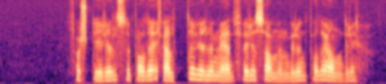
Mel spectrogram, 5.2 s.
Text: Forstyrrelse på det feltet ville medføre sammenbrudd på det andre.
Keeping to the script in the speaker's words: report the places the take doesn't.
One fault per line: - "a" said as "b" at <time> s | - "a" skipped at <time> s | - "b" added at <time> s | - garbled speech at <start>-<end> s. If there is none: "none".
none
